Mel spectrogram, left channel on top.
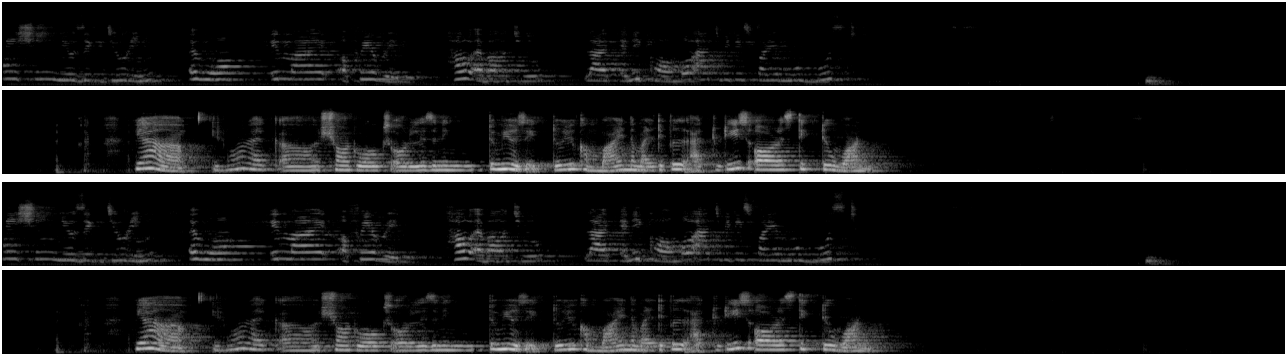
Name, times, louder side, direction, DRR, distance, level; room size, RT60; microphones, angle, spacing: voice 1, 0.0-4.0 4.4-5.4 5.8-8.6, right 2 dB, 20° right, 4.2 m, -42 dB
voice 2, 13.9-21.6, left 2 dB, 45° left, 1.2 m, -26 dB
26.5 x 21.0 x 8.6 m
head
